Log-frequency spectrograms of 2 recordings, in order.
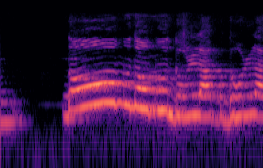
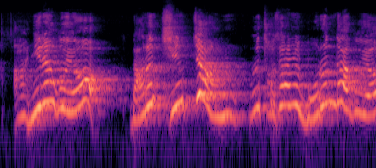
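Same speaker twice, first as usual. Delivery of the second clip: much louder, rising denial; heated denial; 2 semitones higher, 9 dB louder than usual. Acted. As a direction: snap back louder each time. Peter's second, heated denial.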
